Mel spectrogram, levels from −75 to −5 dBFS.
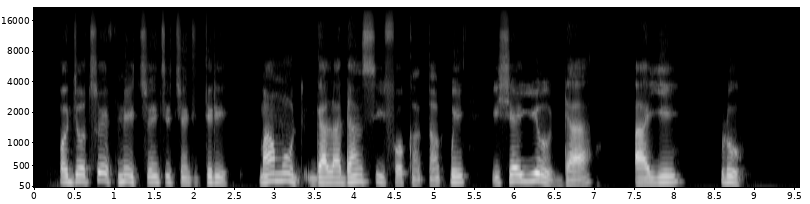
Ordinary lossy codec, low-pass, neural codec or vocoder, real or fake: none; none; autoencoder, 48 kHz, 32 numbers a frame, DAC-VAE, trained on Japanese speech; fake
